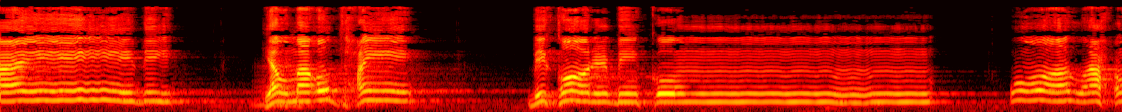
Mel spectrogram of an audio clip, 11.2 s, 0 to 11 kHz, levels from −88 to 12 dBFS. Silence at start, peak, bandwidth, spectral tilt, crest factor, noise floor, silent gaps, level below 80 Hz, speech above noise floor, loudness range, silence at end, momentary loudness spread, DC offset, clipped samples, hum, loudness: 0 s; -2 dBFS; 9.4 kHz; -2.5 dB/octave; 20 dB; -58 dBFS; none; -70 dBFS; 37 dB; 6 LU; 0 s; 12 LU; under 0.1%; under 0.1%; none; -22 LUFS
